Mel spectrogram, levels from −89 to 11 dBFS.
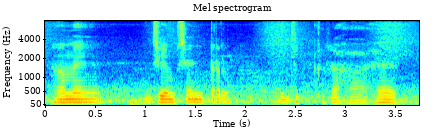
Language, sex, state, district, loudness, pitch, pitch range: Hindi, male, Uttar Pradesh, Jalaun, -21 LUFS, 110 Hz, 110-120 Hz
